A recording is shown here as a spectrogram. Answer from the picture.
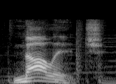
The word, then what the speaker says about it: knowledge: Knowledge. – Knowledge. – Knowledge. Both the K and the W are silent.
